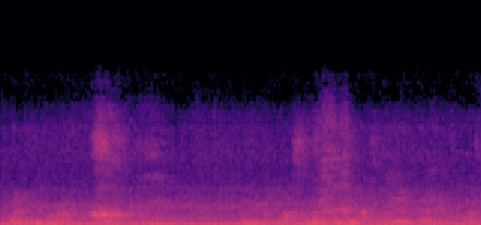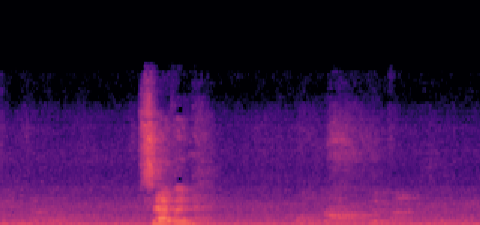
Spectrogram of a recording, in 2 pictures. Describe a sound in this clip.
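A man breathes hard in short bursts.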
